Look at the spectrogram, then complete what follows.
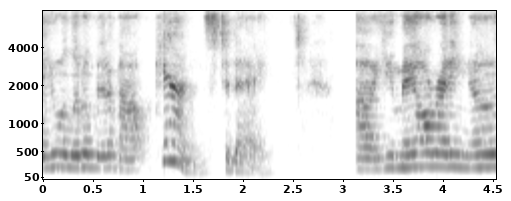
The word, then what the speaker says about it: cairn: is spelled c-a-i-r-n and it's pronounced with just one syllable karen i tell you that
